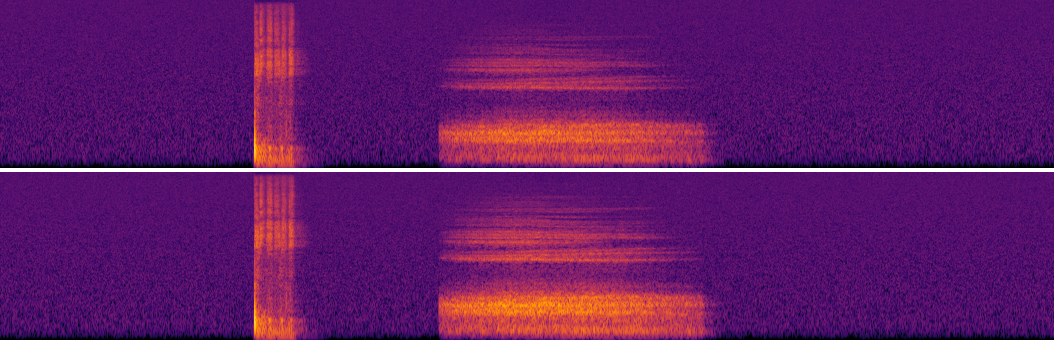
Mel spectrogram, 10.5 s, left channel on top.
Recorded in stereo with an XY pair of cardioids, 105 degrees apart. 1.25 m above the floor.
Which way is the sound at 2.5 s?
5° right.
